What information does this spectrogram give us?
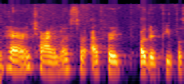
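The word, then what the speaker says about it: parenchyma: of cells are called parenchima I also had a professor that pronounced them parinama so I don't know which one you're familiar with but I pronounce them parenchima so I've heard other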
